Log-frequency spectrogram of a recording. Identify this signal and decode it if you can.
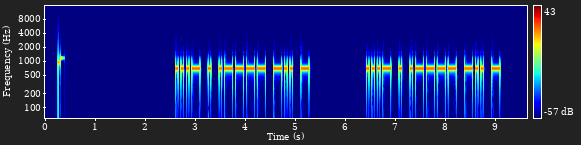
Morse code, heard as a keyed tone, about 22 wpm, 700 Hz. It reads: VE1DT VE1DT
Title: DXCC-100 Call Signs - 5 Characters - Repeated 3x - 22wpm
